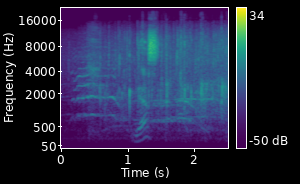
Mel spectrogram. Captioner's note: audience applauding and cheering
